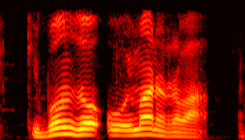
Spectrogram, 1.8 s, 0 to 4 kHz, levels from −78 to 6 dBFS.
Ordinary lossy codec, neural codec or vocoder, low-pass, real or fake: none; none; 3.6 kHz; real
